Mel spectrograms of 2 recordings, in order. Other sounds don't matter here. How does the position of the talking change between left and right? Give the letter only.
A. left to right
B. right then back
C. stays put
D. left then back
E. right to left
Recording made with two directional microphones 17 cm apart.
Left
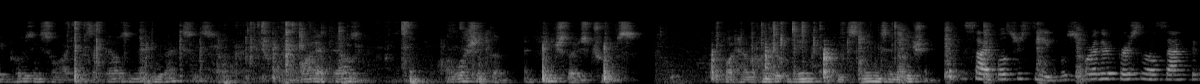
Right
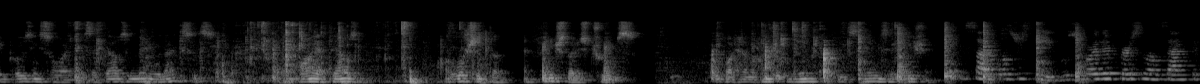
E.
